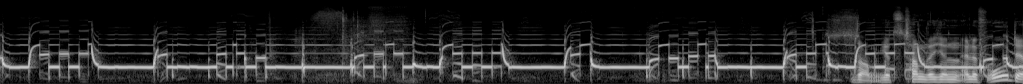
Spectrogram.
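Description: A modular synthesizer plays a steady electronic tone that jumps to higher notes in quick bursts.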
